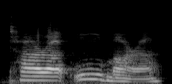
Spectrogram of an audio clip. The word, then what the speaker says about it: Tarahumara: The Tarahumara, pronounced Spanish style by swallowing the H, Tarahumara, may be the healthiest and most serene people on earth and the greatest runners of all time.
